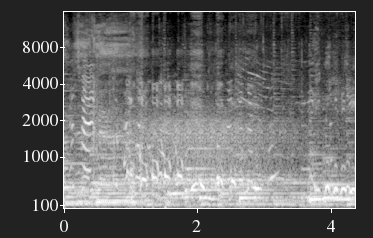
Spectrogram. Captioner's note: group laughing; soft acoustic guitar music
